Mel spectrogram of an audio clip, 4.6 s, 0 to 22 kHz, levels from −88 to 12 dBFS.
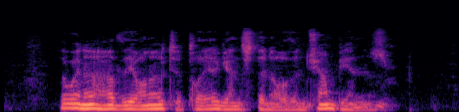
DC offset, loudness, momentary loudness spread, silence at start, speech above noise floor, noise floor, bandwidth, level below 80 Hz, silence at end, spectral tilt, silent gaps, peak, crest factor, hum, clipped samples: under 0.1%; -21 LUFS; 14 LU; 0.6 s; 46 dB; -66 dBFS; 7 kHz; -50 dBFS; 0.75 s; -9 dB/octave; none; -4 dBFS; 18 dB; none; under 0.1%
